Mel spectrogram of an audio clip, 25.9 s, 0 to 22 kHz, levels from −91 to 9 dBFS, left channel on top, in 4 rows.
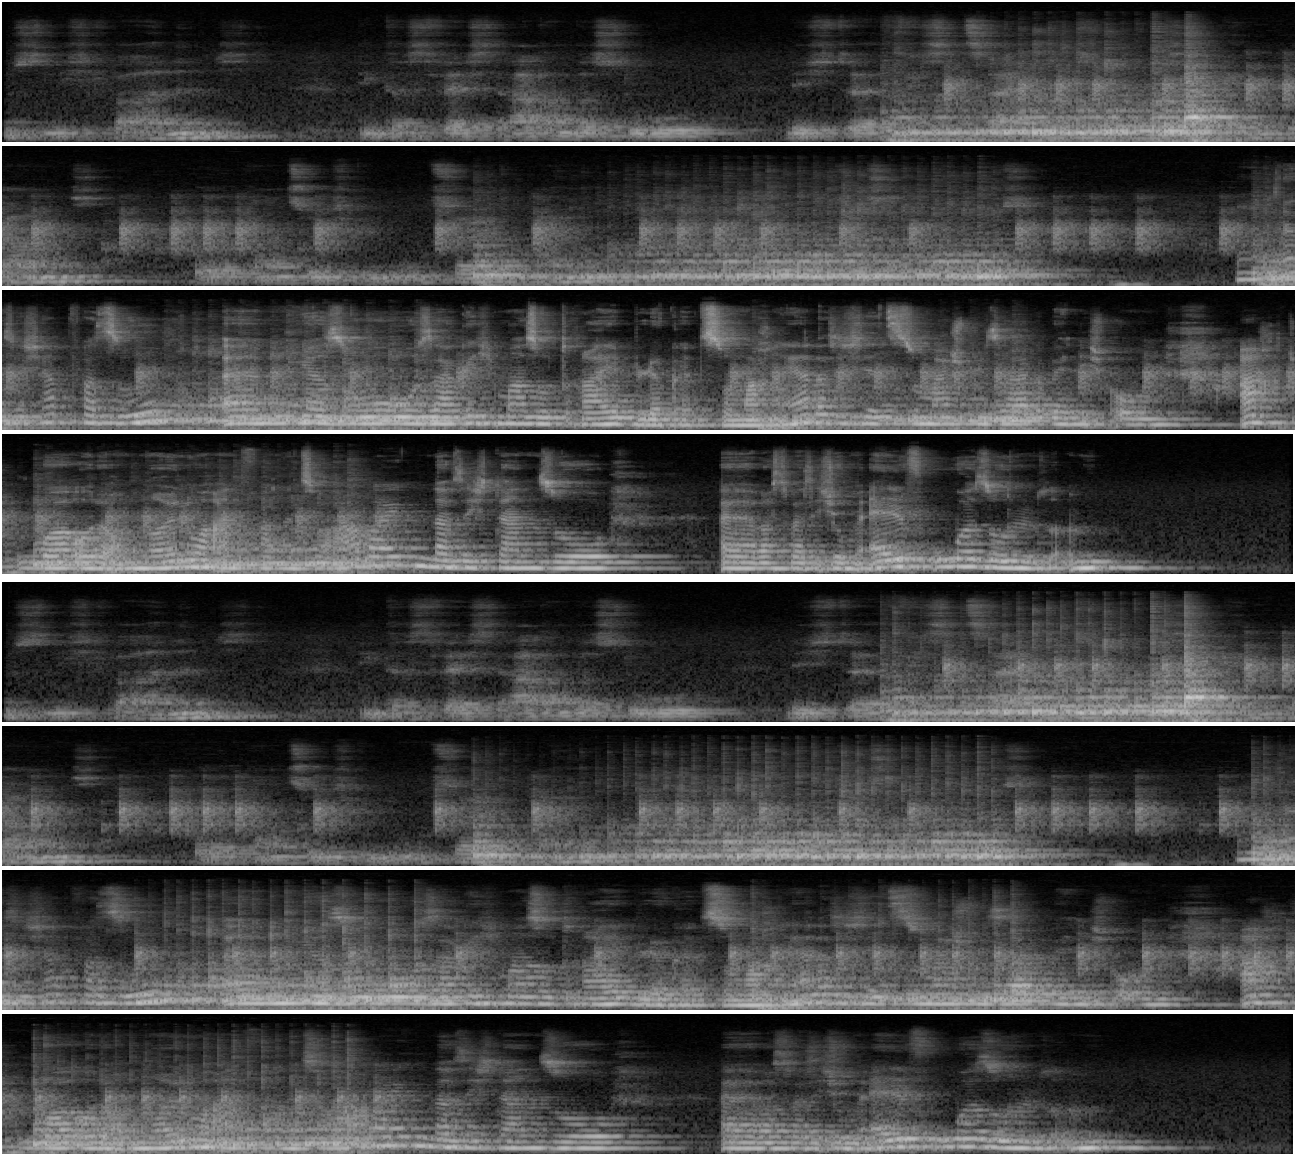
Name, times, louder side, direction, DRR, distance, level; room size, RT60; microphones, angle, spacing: voice 1, 0.0-6.9 7.2-10.1 10.5-11.6, left 1 dB, 20° left, -4 dB, 0.6 m, -37 dB
sound 1, 4.4-6.2 8.8-11.7 12.7-15.3 16.7-18.2 19.5-21.3, equal, 35° right, 0.5 m, -26 dB
Typing, 4.6-21.5, right 1 dB, 50° right, 1.0 m, -40 dB
voice 2, 12.6-13.7 14.0-22.6 23.0-24.9, left 2 dB, 80° left, 5 dB, 0.4 m, -23 dB
2.5 x 2.3 x 2.9 m, 0.77 s
head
